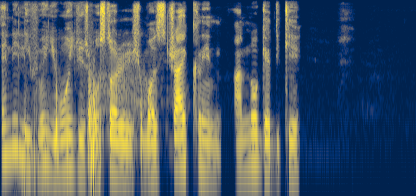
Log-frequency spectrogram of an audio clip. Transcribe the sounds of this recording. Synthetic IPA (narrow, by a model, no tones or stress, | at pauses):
ɛnilivwɛ̃njuwɔ̃njusfɔstɔɹed͡ʒmɔstɹaɪkʰlĩn | ãnːoɡɛt̚dikʰe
